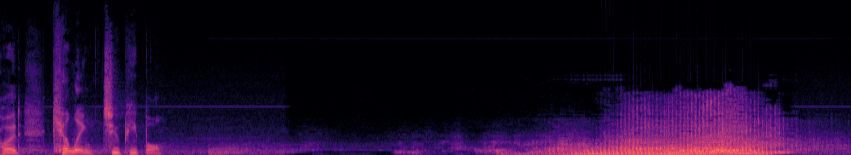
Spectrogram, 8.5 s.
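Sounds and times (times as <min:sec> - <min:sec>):
speech: 0:00.0 - 0:01.7
military helicopter engine and rotor noise: 0:04.9 - 0:08.5.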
